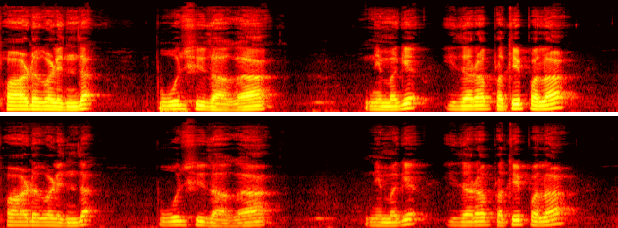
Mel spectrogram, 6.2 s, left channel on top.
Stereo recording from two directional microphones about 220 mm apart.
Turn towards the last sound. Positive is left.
turn(degrees=25)  # may be behind; listen again after turning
